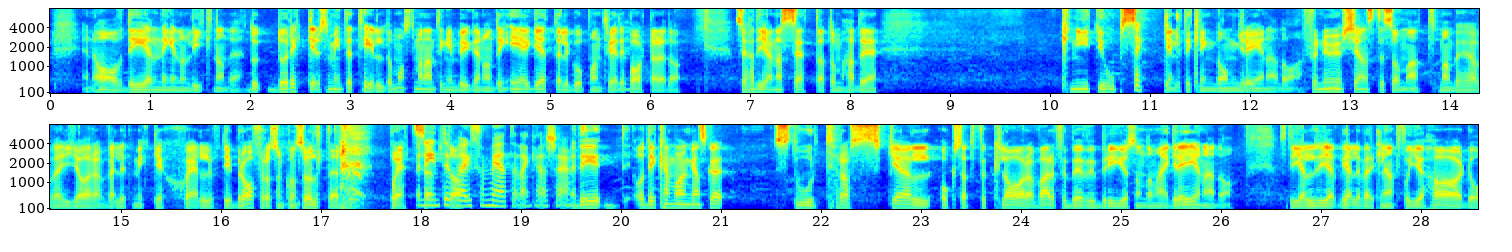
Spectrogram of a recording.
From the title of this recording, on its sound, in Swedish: Live från Teamsdagen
